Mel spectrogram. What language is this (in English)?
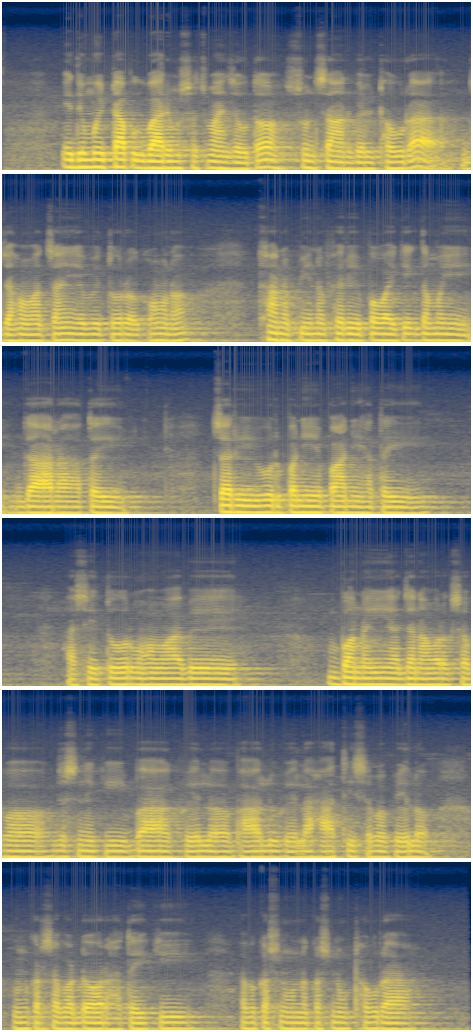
Chitwania Tharu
